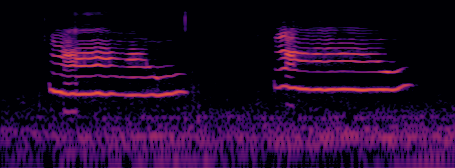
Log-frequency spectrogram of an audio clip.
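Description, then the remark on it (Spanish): A person imitates a cat, meowing at a real cat at a countryside gathering, with two drawn-out meows, each lasting over a second and separated by a brief pause. The meows are clear, with no talking and little background noise. “Y yo maullo.”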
